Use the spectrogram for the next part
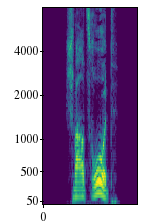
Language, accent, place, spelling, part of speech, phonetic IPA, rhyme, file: German, Germany, Berlin, schwarz-rot, adjective, [ʃvaʁt͡sˈʁoːt], -oːt, De-schwarz-rot.ogg
- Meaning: black-red, of a coalition between the CDU/CSU (a large center right christian democratic party in Germany) and the SPD (a large social democratic party in Germany)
